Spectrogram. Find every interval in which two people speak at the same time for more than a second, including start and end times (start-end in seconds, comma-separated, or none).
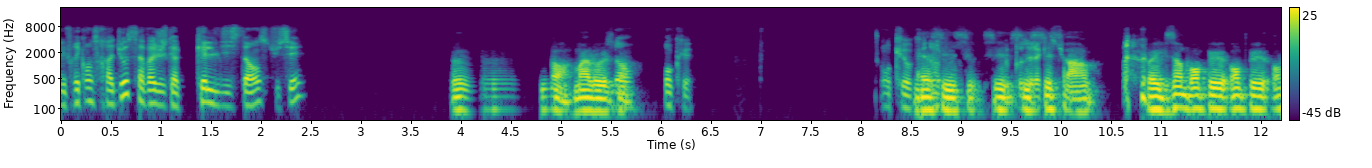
8.5-10.1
